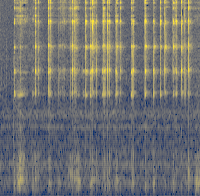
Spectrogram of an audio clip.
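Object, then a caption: Thick glass tumbler tapped with fingernails. Long matte nails tap and scratch the thick base and sides of a small, empty, clear glass whiskey tumbler. The result is a quick, uneven run of bright, high glassy clicks and clinks that die away almost instantly, over softer scraping and rubbing.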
